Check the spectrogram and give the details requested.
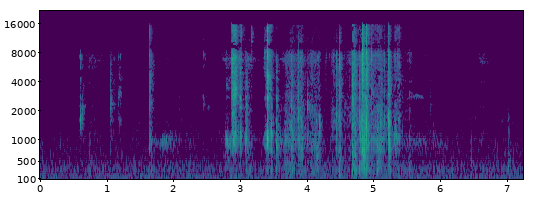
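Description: Crunchy lentil chips being bitten and chewed, with the crisp packet crackling as a hand goes into it for another chip; a few scattered clicks, then a dense run of crunching and crackling from about three seconds in to about five and a half.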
